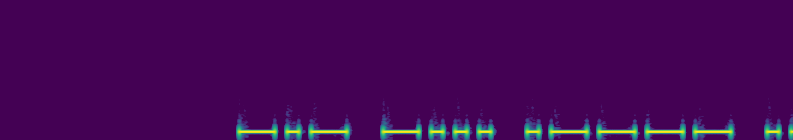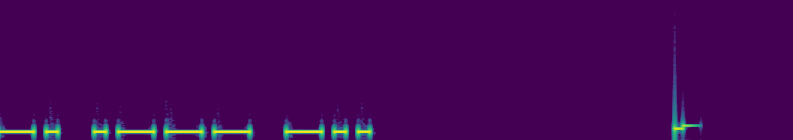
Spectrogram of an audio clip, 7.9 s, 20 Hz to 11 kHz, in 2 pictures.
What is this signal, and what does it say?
Morse code, heard as a keyed tone, about 20 wpm, 700 Hz. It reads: KB1RJD
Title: 2023 SOTA Chaser Call Signs - 20wpm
